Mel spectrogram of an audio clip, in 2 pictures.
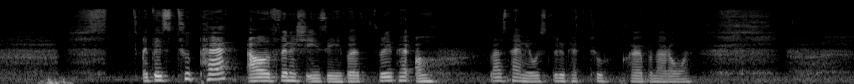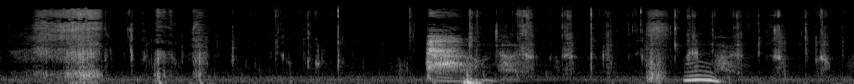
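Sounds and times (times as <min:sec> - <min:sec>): wet chewing clicks: 0:09.6 - 0:17.0.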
